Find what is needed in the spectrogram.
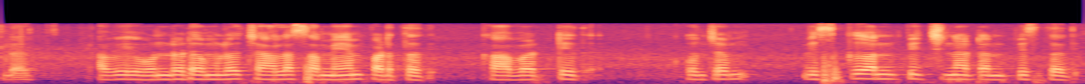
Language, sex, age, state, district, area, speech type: Telugu, female, 45-60, Telangana, Ranga Reddy, rural, spontaneous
